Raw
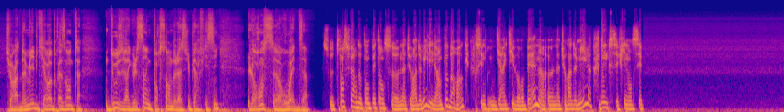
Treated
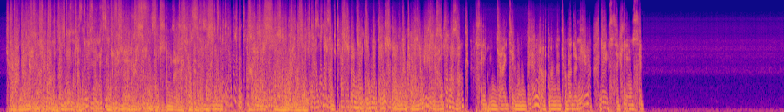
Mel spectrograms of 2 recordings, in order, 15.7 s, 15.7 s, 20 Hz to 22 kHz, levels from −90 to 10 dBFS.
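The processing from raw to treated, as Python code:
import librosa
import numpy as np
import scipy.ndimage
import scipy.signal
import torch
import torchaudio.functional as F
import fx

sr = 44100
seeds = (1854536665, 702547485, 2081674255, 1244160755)

y = fx.echo_pitch(x, sr, ms=103, semitones=6, count=2, db_per_echo=-3.0)
y = fx.cheby_harmonics(y, sr, harmonics=(6,), levels_db=(-7,), full_scale_db=-4.5)
y = y * librosa.db_to_amplitude(-2.0)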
